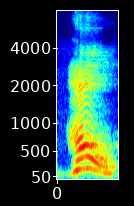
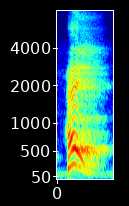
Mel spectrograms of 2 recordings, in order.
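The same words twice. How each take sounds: First: It is said calmly. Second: It is said angrily.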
